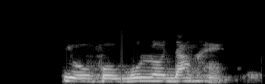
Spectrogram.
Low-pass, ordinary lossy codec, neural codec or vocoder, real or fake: 5.4 kHz; Opus, 24 kbps; none; real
